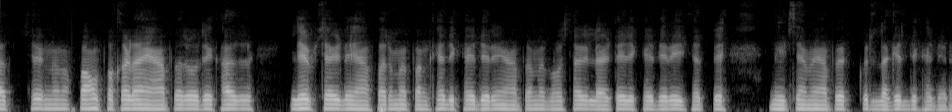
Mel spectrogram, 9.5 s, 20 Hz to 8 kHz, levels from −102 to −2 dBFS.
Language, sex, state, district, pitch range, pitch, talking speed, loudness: Hindi, male, Maharashtra, Nagpur, 110-115 Hz, 115 Hz, 265 wpm, -33 LUFS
